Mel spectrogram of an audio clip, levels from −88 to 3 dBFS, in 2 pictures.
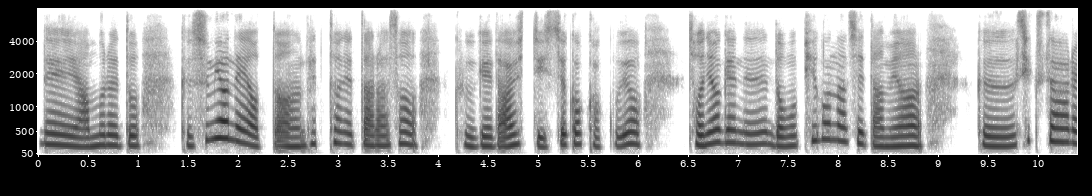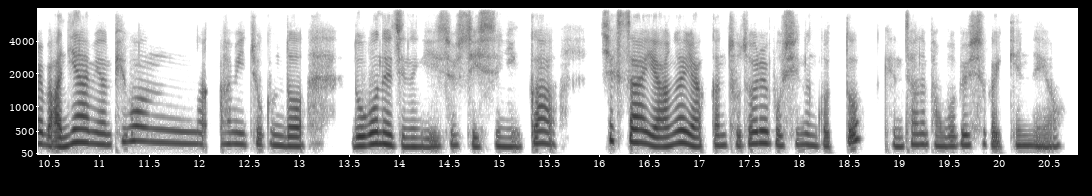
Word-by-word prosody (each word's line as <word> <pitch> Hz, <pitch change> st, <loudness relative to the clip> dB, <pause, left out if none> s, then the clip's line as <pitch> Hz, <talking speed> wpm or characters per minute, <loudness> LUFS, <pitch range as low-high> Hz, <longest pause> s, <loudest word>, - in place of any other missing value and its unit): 네 220 Hz, -4 st, +2 dB
아무래도 200 Hz, +2 st, +1 dB, 0.4 s
그 200 Hz, -, -4 dB
수면의 320 Hz, -, +4 dB
어떤 185 Hz, -1 st, +1 dB
패턴에 235 Hz, +1 st, -3 dB
따라서 105 Hz, -, +1 dB, 0.4 s
그게 195 Hz, -2 st, 0 dB
나을 200 Hz, +3 st, +3 dB
수도 230 Hz, -, -5 dB
있을 180 Hz, +4 st, 0 dB
것 225 Hz, +1 st, 0 dB
같고요. 200 Hz, +5 st, -1 dB, 0.5 s
저녁에는 235 Hz, 0 st, +2 dB
너무 195 Hz, -1 st, +2 dB
피곤하시다면 235 Hz, -, +1 dB, 0.5 s
그 190 Hz, -2 st, +1 dB
식사를 275 Hz, -2 st, +1 dB
많이 205 Hz, +1 st, +3 dB
하면 245 Hz, -5 st, +2 dB
피곤함이 250 Hz, -5 st, -3 dB
조금 215 Hz, -3 st, -4 dB
더 195 Hz, +1 st, +2 dB, 0.4 s
노곤해지는 195 Hz, -2 st, +2 dB
게 175 Hz, -, -4 dB
있을 195 Hz, +4 st, -5 dB
수 205 Hz, -, -6 dB
있으니까 185 Hz, +6 st, -2 dB, 0.4 s
식사의 265 Hz, -6 st, +2 dB
양을 205 Hz, +7 st, +4 dB
약간 205 Hz, +1 st, -1 dB
조절해 245 Hz, +4 st, +1 dB
보시는 220 Hz, -2 st, -4 dB
것도 330 Hz, +10 st, -2 dB, 0.2 s
괜찮은 220 Hz, +3 st, -4 dB
방법일 200 Hz, -1 st, -2 dB
수가 230 Hz, +2 st, -6 dB
있겠네요. 200 Hz, -2 st, -5 dB
215 Hz, 275 characters per minute, -23 LUFS, 195-245 Hz, 0.5 s, 수면의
